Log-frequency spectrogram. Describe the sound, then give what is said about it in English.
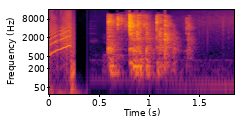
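A pencil drops onto a hard surface, making a short clatter of several quick, bright bouncing taps that fade within about a second, following a brief tonal sound. “I dropped my pencil.”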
